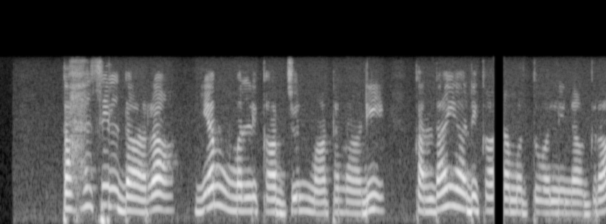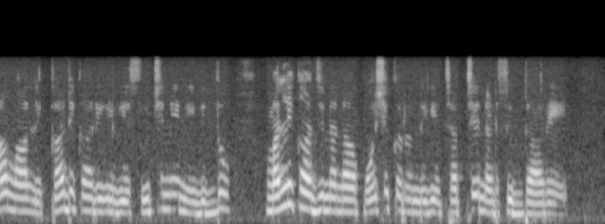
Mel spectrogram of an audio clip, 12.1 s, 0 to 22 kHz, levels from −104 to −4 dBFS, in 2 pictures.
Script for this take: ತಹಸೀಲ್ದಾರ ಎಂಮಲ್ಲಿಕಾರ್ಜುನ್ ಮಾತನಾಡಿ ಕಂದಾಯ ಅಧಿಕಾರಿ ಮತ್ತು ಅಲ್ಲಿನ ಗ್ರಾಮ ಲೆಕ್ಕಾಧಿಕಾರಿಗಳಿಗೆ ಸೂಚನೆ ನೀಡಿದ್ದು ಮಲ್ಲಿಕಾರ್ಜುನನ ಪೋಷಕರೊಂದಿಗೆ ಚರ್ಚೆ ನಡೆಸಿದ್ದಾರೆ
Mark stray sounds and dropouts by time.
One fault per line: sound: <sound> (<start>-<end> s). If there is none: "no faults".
sound: dropout (4.9-5.0 s)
